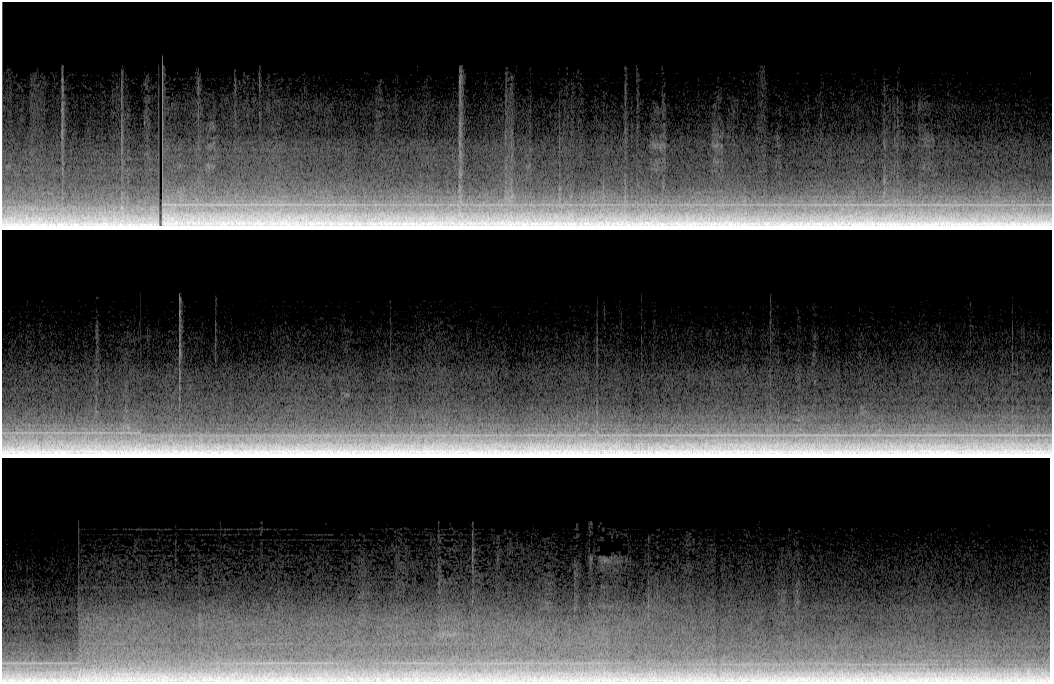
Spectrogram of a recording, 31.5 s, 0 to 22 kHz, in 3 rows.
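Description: Steady cabin noise of a Boeing 777-200 in cruise, heard inside the cabin: the dense rush of airflow and the drone of its jet engines, with a faint high whine whose pitch jumps abruptly a few times.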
